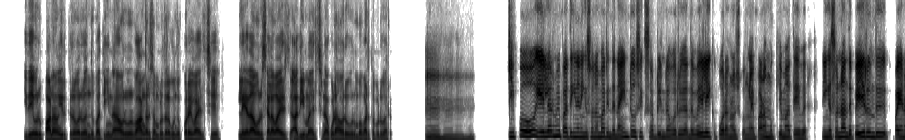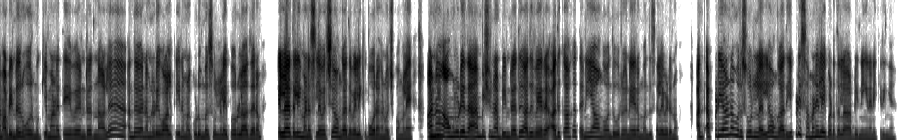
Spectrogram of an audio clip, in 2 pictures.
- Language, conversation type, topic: Tamil, podcast, பணம் அல்லது வாழ்க்கையின் அர்த்தம்—உங்களுக்கு எது முக்கியம்?
- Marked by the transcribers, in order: in English: "ஆம்பிஷன்"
